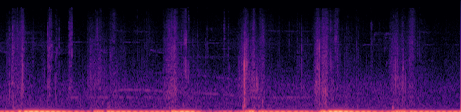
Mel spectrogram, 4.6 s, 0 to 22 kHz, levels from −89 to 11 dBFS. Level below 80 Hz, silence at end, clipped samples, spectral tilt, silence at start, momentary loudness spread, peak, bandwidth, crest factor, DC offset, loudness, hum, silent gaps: -28 dBFS; 0 s; under 0.1%; -4.5 dB/octave; 0 s; 11 LU; -6 dBFS; 5.2 kHz; 12 dB; under 0.1%; -40 LUFS; none; none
